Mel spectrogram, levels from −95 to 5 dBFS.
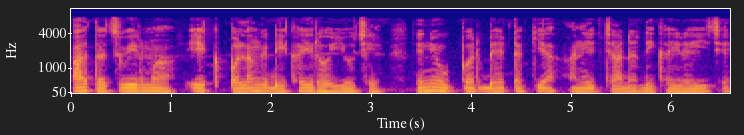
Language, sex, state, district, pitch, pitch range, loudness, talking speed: Gujarati, male, Gujarat, Valsad, 110 Hz, 105-120 Hz, -20 LUFS, 145 wpm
